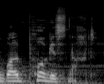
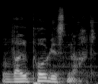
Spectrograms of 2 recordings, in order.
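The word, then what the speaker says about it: Walpurgisnacht: to go back to while pogus not but this is how you pronounce it valpogus not i'm a german i'm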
